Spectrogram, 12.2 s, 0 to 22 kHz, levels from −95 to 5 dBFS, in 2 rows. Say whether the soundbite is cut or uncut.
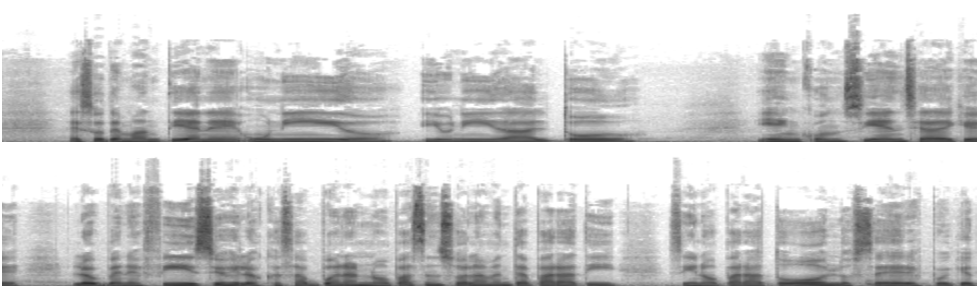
uncut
